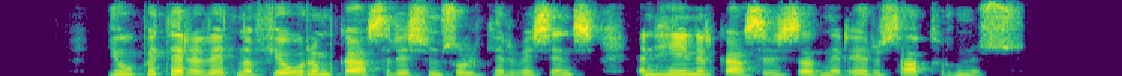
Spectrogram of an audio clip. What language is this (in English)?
Icelandic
